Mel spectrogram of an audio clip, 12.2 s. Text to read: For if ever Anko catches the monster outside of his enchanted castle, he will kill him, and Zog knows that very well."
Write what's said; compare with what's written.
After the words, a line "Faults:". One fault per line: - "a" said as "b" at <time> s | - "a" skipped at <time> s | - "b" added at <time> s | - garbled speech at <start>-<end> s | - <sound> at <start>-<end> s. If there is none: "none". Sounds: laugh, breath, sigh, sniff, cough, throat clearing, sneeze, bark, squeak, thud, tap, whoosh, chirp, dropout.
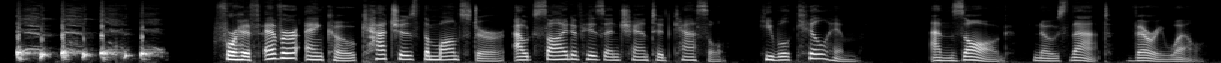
For if ever Anko catches the monster outside of his enchanted castle, he will kill him, and Zog knows that very well."
Faults:
- cough at 0.1-1.7 s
